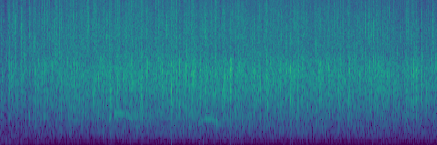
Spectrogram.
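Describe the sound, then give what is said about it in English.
Steady applause from an audience at a Northumbrian music performance, a dense crackle of many hands clapping at once, sustained and even throughout with no one speaking. “Here's a round of applause, yeah.”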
